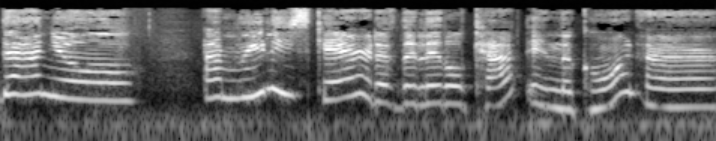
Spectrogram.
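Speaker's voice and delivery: high, unconvincing fake fear, not meant.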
